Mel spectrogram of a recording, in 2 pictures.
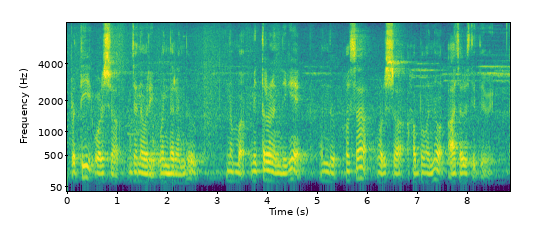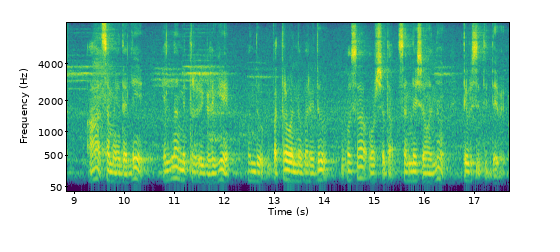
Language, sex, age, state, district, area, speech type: Kannada, male, 18-30, Karnataka, Davanagere, urban, spontaneous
